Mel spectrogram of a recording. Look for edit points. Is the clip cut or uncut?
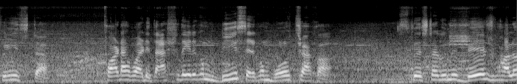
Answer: uncut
